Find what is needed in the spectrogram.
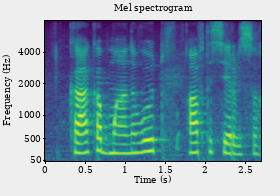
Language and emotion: Russian, neutral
